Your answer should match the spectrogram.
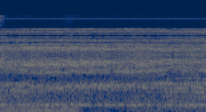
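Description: Faint, steady hiss with a low hum, with no distinct events.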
